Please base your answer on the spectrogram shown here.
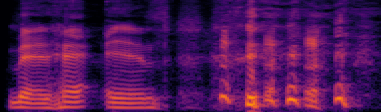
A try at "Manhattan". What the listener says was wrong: No T's in Manhattan. It's Manhattan.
